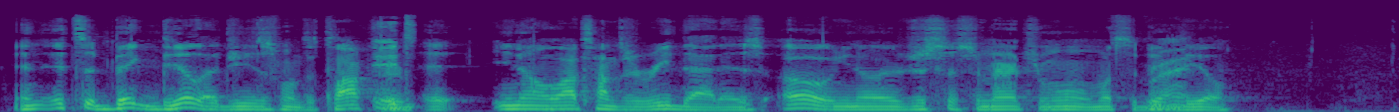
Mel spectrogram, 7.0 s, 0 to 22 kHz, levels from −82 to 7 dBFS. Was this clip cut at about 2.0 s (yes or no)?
yes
